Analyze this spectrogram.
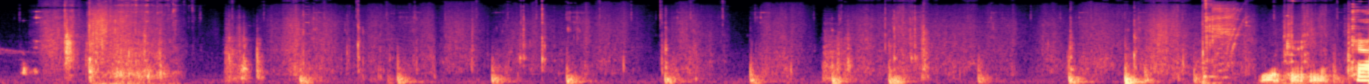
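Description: Footsteps thud softly and evenly on a carpeted floor.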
